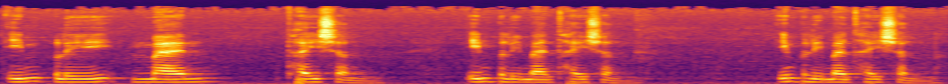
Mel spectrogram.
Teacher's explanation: Trọng âm của từ này rơi vào hai chỗ, đó là cái âm đầu tiên, âm im. Âm im này nó giống như là từ im lặng ở trong tiếng Việt. · Âm im này nó giống như là từ im lặng ở trong tiếng Việt. Và trọng âm chính của nó thì lại rơi vào âm thứ tư, đó là âm thay. Âm thay. Âm thay trong chữ thay ma, các bạn lấy chữ thay đó và các bạn đẩy hơi thêm một chút nữa, thay thay.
